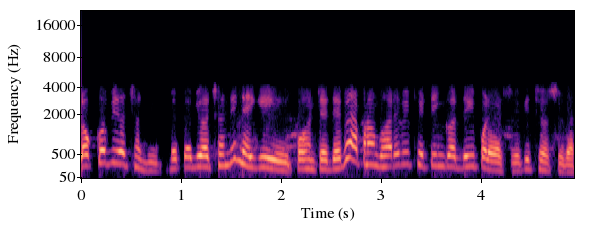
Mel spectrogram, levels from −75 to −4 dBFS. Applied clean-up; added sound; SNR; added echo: none; none; none; none.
